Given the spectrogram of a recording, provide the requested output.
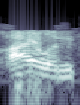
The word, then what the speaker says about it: Islay: island called Isla. It's pronounced, or it's spelled Islay.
